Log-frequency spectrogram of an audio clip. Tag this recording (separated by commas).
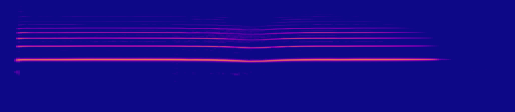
woodwind instrument, Musical instrument, Music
